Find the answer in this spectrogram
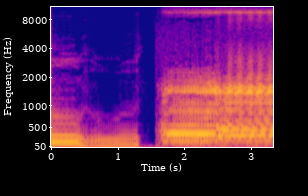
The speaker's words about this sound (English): And then we heard that foghorn. Lately, I've been using that sound effect a lot. Well, I like the sound of the foghorn, that deep.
